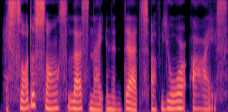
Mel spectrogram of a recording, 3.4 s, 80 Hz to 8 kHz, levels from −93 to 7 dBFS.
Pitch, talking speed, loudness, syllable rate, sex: 180 Hz, 210 wpm, -20 LUFS, 3.9 syllables/s, female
